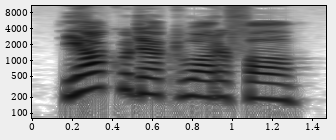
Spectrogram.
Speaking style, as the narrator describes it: Truth yelled

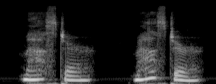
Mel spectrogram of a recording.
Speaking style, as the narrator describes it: cried, panting

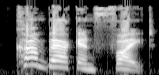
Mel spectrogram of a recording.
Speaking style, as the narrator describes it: Sammy roared

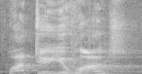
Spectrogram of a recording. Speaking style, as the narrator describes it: shouted

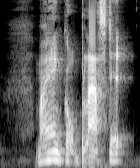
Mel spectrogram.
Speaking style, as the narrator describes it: another dwarf snarled

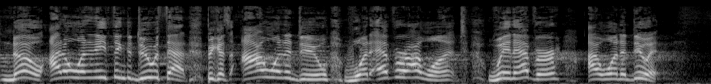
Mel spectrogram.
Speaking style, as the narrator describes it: the natural self inside of us screams out

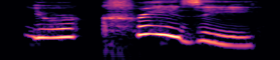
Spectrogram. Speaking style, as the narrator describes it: Nancy snapped

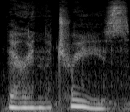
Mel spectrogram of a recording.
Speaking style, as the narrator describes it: they whispered

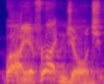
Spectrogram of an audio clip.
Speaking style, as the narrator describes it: said the stout commercial with a chuckle

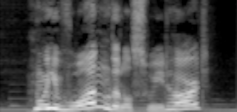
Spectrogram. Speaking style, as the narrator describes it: he cried joyously

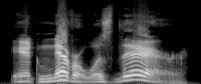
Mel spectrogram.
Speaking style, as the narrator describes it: snorted Dionysus

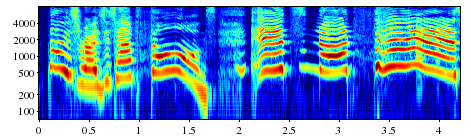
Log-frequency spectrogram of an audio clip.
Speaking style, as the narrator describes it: screamed Matilda

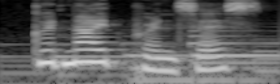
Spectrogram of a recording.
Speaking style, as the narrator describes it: the fairies replied

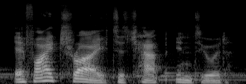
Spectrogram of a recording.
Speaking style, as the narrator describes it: Friday said

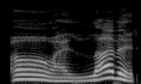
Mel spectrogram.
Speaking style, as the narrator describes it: exclaimed the fox

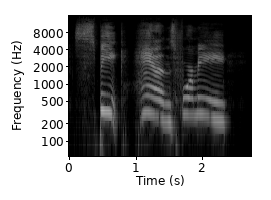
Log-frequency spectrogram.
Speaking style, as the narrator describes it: Casca shouts

